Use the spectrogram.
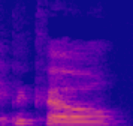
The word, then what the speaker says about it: Picoult: Jodi Picoult, or however you pronounce her last name. I say Picoult.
